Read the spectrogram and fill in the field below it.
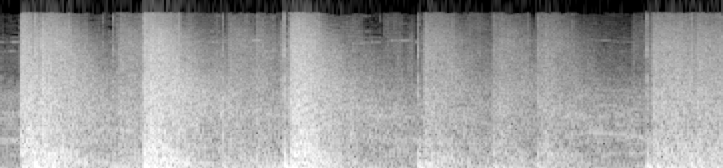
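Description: Battlefield gunfire in the Red Wars mod for Mount & Blade Warband: several sharp, booming volleys about a second apart, each trailing off into rumbling echo, with scattered shots between.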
